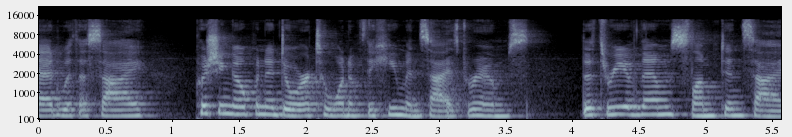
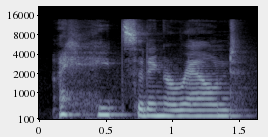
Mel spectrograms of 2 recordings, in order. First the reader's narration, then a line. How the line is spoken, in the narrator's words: Rune said bitterly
